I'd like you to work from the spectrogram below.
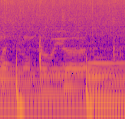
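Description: Mushrooms frying in a pan over a low flame for a creamy white sauce pasta: a steady close sizzle, broken by two heavier low knocks of stirring.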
